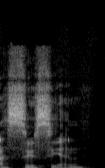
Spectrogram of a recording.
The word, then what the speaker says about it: Seussian: Spell it. – S-E-U-S-S-I-A-N. – Wait, S-E-O, like Dr. Seuss? – Yeah, a Susian.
